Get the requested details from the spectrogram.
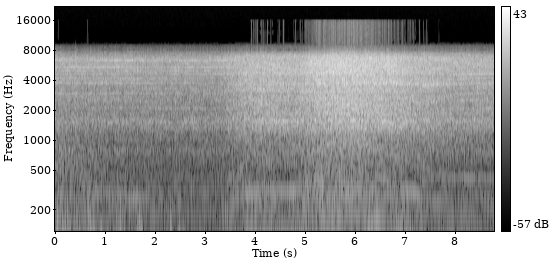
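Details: Ford 4.6 V8 idling with a steady buzzing hum that swells and wavers, attributed to a failed anti-drainback valve in a Prime Guard oil filter. A second filter of the same brand made the same noise.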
